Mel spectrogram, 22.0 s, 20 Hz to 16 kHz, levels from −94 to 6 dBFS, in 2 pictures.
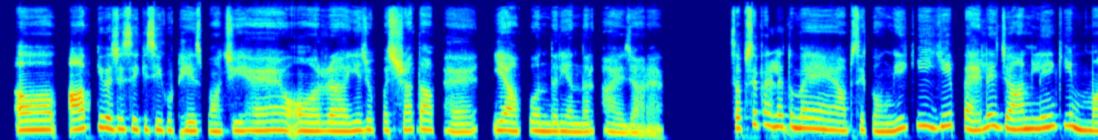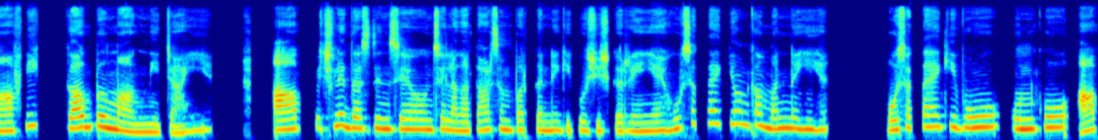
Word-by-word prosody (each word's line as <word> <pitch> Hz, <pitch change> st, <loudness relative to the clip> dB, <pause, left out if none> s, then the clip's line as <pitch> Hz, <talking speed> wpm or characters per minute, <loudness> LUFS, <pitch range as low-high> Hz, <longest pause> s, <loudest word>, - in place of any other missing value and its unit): अ, 210 Hz, +1 st, +4 dB
आपकी 235 Hz, +5 st, +5 dB
वजह 235 Hz, -2 st, +3 dB
से 225 Hz, 0 st, -1 dB
किसी 215 Hz, 0 st, -1 dB
को 205 Hz, -, -6 dB
ठेस 190 Hz, +1 st, -1 dB
पहुँची 180 Hz, +1 st, -3 dB
है 195 Hz, +1 st, -1 dB
और 185 Hz, 0 st, 0 dB
ये 180 Hz, +1 st, +1 dB
जो 210 Hz, +1 st, -3 dB
पश्चाताप 210 Hz, +1 st, 0 dB
है, 170 Hz, 0 st, -4 dB, 0.2 s
ये 205 Hz, -1 st, +2 dB
आपको 190 Hz, +1 st, -1 dB
अंदर 180 Hz, -1 st, -1 dB
ही 180 Hz, -, 0 dB
अंदर 170 Hz, +1 st, -3 dB
खाए 165 Hz, -4 st, -5 dB
जा 150 Hz, +1 st, -6 dB
रहा -, -, -8 dB
हैं। -, -, -11 dB, 0.7 s
सबसे 245 Hz, +6 st, +1 dB
पहले 295 Hz, -4 st, 0 dB
तो 270 Hz, 0 st, -1 dB
मैं 240 Hz, -4 st, +2 dB
आपसे 195 Hz, +2 st, -4 dB
कहूँगी 180 Hz, +6 st, -1 dB
कि 300 Hz, -, -6 dB, 0.2 s
ये 290 Hz, -, +2 dB
पहले 230 Hz, +5 st, +1 dB
जान 230 Hz, -3 st, +3 dB
लें 255 Hz, +4 st, +3 dB
कि 295 Hz, 0 st, -3 dB
माफ़ी 200 Hz, +5 st, +1 dB, 0.3 s
कब 265 Hz, +3 st, +5 dB
माँगनी 170 Hz, -7 st, +2 dB
चाहिए। 175 Hz, +8 st, -7 dB, 0.7 s
आप 225 Hz, +2 st, +6 dB, 0.2 s
पिछले 265 Hz, +5 st, -1 dB
10 245 Hz, -2 st, +1 dB
दिन 235 Hz, -2 st, +3 dB
से 225 Hz, 0 st, 0 dB
उनसे 220 Hz, 0 st, 0 dB
लगातार 200 Hz, +1 st, -3 dB
संपर्क 210 Hz, -2 st, -3 dB
करने 200 Hz, 0 st, -2 dB
की 210 Hz, -, -9 dB
कोशिश 190 Hz, -2 st, -3 dB
कर 185 Hz, -1 st, -5 dB
रही 185 Hz, 0 st, -2 dB
हैं, 190 Hz, +1 st, -2 dB
हो 215 Hz, +5 st, -1 dB
सकता 345 Hz, +4 st, -4 dB
है 345 Hz, -, -5 dB
कि 340 Hz, -, -5 dB
उनका 310 Hz, -3 st, -3 dB
मन 245 Hz, -3 st, +3 dB
नहीं 225 Hz, -2 st, +2 dB
है, 210 Hz, +1 st, -4 dB, 0.6 s
हो 210 Hz, -, +2 dB
सकता 260 Hz, +4 st, -3 dB
है 275 Hz, 0 st, 0 dB
कि 270 Hz, 0 st, -3 dB
वो 260 Hz, +3 st, +2 dB
उनको 230 Hz, +4 st, +3 dB
आप 220 Hz, -, +5 dB
215 Hz, 185 wpm, -22 LUFS, 190-245 Hz, 0.7 s, आप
